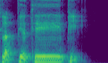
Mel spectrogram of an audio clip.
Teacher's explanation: Labhyatepi becomes labhyate and api becomes labhyatepi. The a in the second word becomes silent, and the te gets elongated. Okay, labhyate api becomes labhyate pi.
